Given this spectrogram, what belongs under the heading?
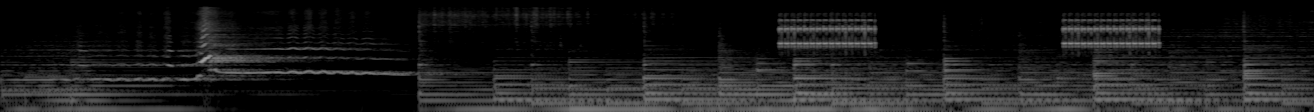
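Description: A telephone rings repeatedly and goes unanswered, bright electronic ringtone bursts repeating over a steady musical score from a Marathi TV serial.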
